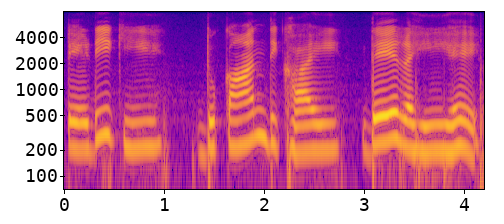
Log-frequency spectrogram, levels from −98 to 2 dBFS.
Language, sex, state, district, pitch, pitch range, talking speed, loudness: Hindi, female, Madhya Pradesh, Dhar, 210 Hz, 200-235 Hz, 100 wpm, -16 LUFS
